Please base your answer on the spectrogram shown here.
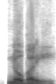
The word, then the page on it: nobody: American English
